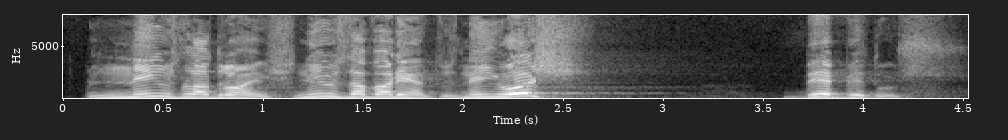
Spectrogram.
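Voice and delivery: full-force sermon roar; fiery preaching. Acted. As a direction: hammer each sin from the pulpit.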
